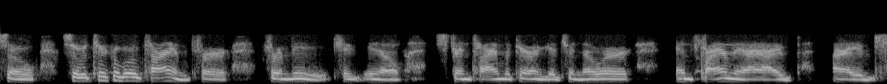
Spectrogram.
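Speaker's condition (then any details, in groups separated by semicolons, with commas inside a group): Spinal muscular atrophy type 2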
